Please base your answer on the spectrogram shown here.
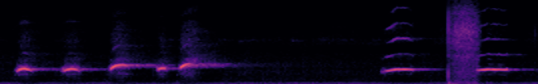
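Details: Pet male cockatiel whistling his favourite song, Another One Bites the Dust: five quick clear whistled notes, the later ones rising slightly, a pause, then two more level whistles around a sharp clap-like click.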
